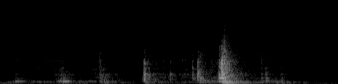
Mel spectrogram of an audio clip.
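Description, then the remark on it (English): A series of wooden knocks and scrapes builds to a sharp clunk, like a door bolt being slid shut, followed by a faint rattle as it settles. “Go bolt the door.”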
